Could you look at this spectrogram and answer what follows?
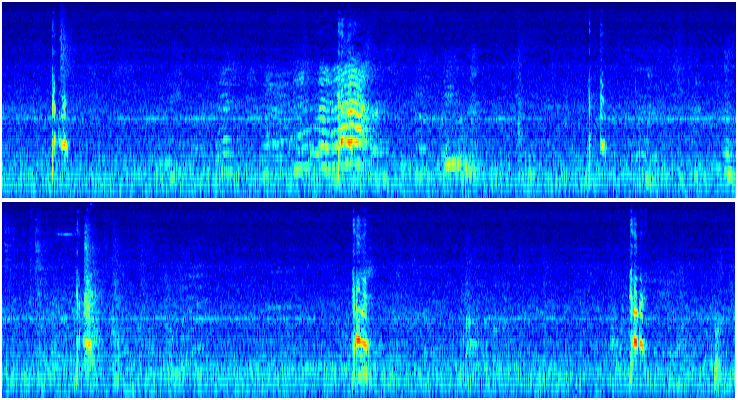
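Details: Two-week-old baby with hiccups: short, sharp catches recur irregularly, six over about fifteen seconds, with soft baby fussing between; infant hiccups.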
